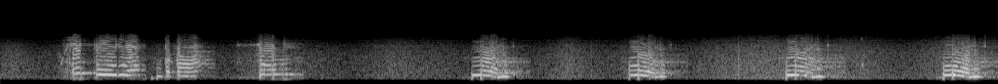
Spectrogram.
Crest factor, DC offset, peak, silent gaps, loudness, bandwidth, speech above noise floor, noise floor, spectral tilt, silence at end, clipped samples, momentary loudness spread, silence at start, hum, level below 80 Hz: 18 dB; under 0.1%; -4 dBFS; none; -20 LUFS; 4.3 kHz; 26 dB; -44 dBFS; 1 dB/octave; 0 s; under 0.1%; 23 LU; 0 s; none; under -90 dBFS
